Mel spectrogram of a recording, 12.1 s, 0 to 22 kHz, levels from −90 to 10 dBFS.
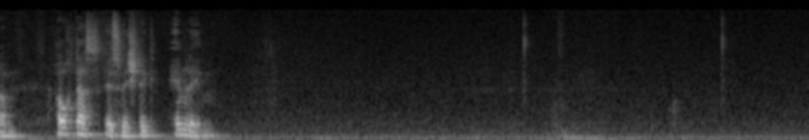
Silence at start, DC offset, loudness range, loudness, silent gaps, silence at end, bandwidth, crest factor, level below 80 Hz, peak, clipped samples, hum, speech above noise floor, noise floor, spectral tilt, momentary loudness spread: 0 s; under 0.1%; 26 LU; -23 LUFS; none; 3.15 s; 16.5 kHz; 24 dB; -50 dBFS; -4 dBFS; under 0.1%; none; 31 dB; -52 dBFS; -6.5 dB/octave; 28 LU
